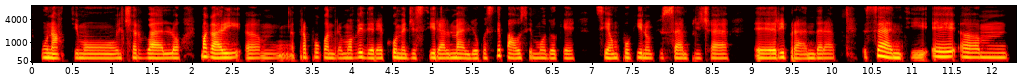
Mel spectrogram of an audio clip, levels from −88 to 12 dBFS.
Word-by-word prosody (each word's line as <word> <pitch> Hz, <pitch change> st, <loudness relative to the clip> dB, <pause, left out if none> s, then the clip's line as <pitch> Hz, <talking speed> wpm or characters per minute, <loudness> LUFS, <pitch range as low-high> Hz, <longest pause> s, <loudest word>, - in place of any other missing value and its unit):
un 190 Hz, -, +4 dB
attimo 170 Hz, 0 st, -1 dB
il 175 Hz, -, -4 dB
cervello. 175 Hz, -1 st, +1 dB, 0.2 s
Magari, 190 Hz, -4 st, +5 dB
ehm, 175 Hz, 0 st, -5 dB
tra 195 Hz, -, -2 dB
poco 200 Hz, 0 st, -6 dB
andremo 175 Hz, 0 st, -3 dB
a 180 Hz, -, 0 dB
vedere 175 Hz, -3 st, +1 dB
come 185 Hz, -2 st, +1 dB
gestire 175 Hz, +1 st, -1 dB
al 175 Hz, -, 0 dB
meglio 170 Hz, -2 st, +1 dB
queste 175 Hz, +10 st, -3 dB
pause 175 Hz, -5 st, -2 dB
in -, -, -5 dB
modo 175 Hz, -1 st, -2 dB
che 170 Hz, -1 st, -5 dB, 0.2 s
sia 180 Hz, -2 st, -1 dB
un 175 Hz, -, -1 dB
pochino 185 Hz, -1 st, -2 dB
più 180 Hz, +1 st, -18 dB
semplice, 170 Hz, 0 st, 0 dB, 0.3 s
ehm, 175 Hz, 0 st, +4 dB
riprendere. 175 Hz, -1 st, -2 dB, 0.3 s
Senti 185 Hz, -, +3 dB
e, 225 Hz, 0 st, +4 dB
ehm, 200 Hz, -1 st, 0 dB
175 Hz, 145 wpm, -24 LUFS, 170-185 Hz, 0.3 s, Magari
